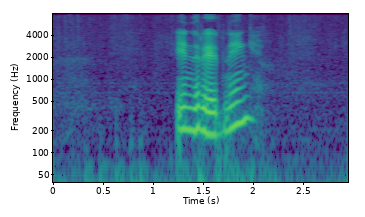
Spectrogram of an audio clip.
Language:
Swedish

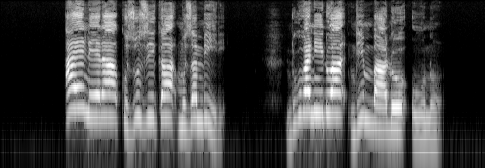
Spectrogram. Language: Nyanja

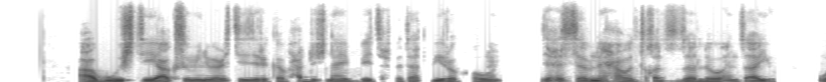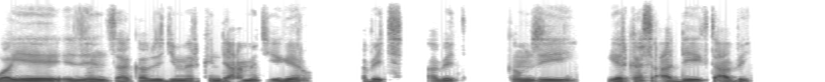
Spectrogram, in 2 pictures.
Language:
Tigrinya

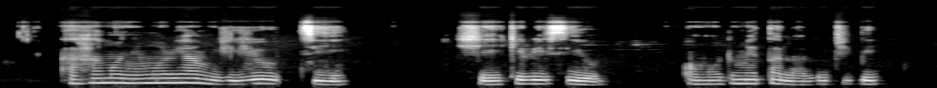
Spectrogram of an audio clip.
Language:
Yoruba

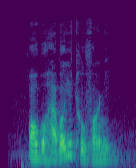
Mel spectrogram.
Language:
Persian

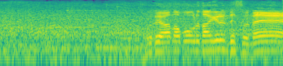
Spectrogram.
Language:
Japanese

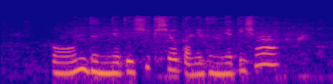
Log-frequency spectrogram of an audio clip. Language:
Marathi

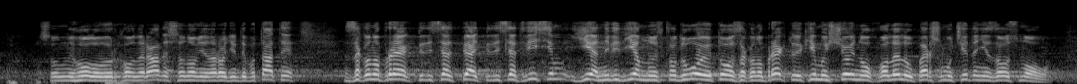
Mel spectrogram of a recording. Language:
Ukrainian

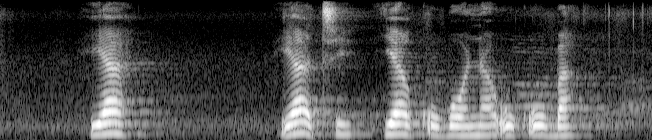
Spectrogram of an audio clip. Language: Xhosa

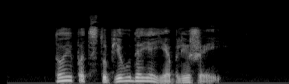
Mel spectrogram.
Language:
Belarusian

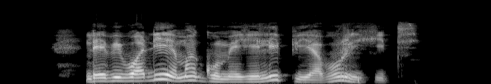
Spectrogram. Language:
Taita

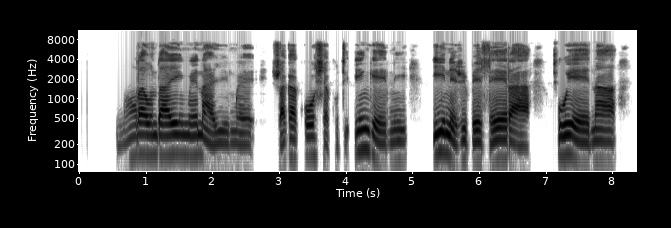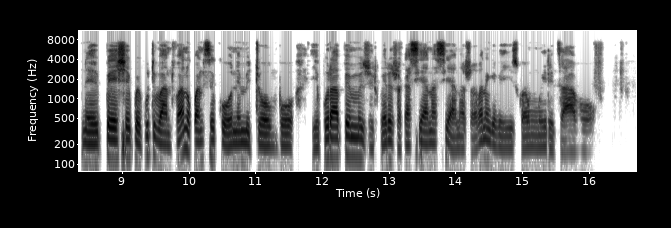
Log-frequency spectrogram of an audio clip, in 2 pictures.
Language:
Ndau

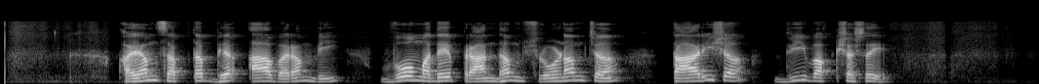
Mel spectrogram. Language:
Sanskrit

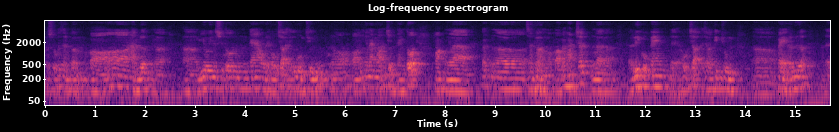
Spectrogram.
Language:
Vietnamese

